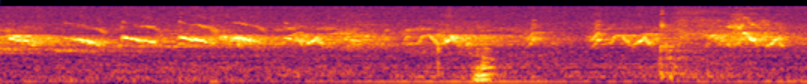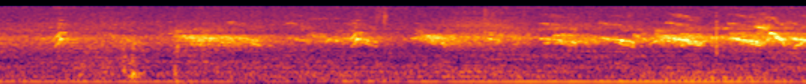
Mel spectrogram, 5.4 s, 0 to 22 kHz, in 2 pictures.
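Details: House sparrows mating in 2020, chirping continuously in a dense overlapping chatter of bright, high, rapid notes from several birds, with a few low thumps and a faint hum beneath.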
